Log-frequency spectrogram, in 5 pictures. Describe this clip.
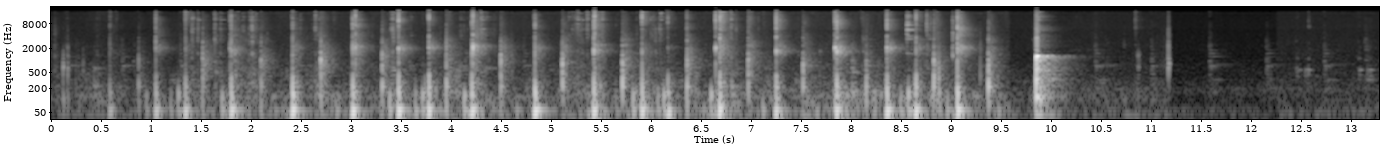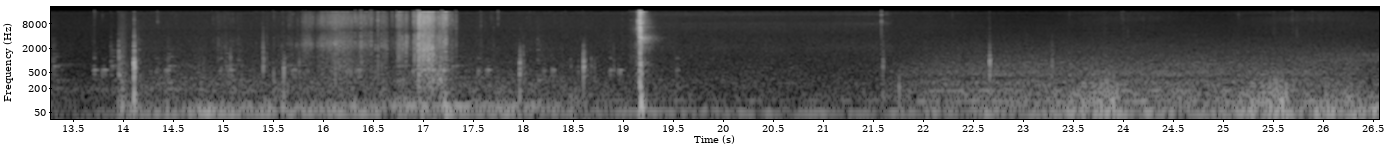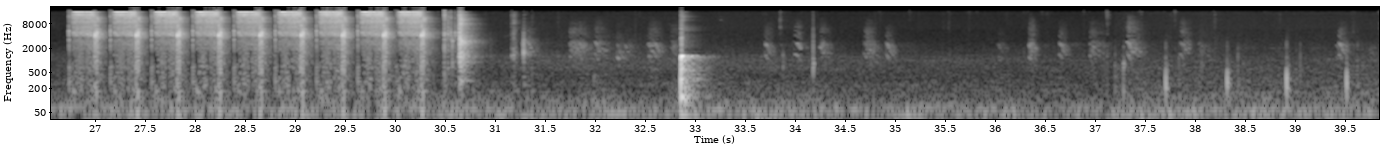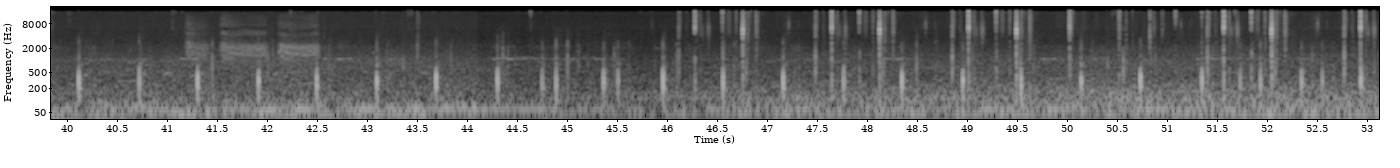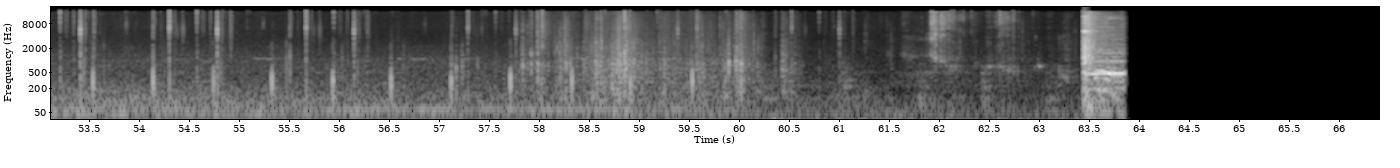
SonicPostcard WB Emma
Here's the SonicPostcard from Emma, all sounds recorded and composition made by Emma from Wispelbergschool Ghent Belgium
